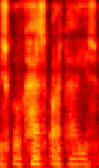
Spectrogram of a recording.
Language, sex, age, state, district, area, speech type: Nepali, male, 45-60, West Bengal, Kalimpong, rural, spontaneous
